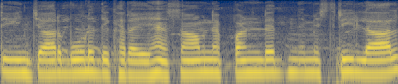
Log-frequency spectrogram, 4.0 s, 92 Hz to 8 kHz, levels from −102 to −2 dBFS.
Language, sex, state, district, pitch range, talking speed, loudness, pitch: Hindi, male, Chhattisgarh, Bilaspur, 165-170 Hz, 150 wpm, -16 LUFS, 170 Hz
